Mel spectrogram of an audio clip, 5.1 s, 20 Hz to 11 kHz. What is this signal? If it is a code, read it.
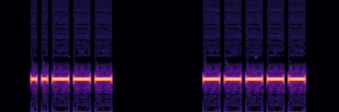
Morse code, heard as a keyed tone, about 15 wpm, spaced as for 5 wpm, 1000 Hz. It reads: 20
